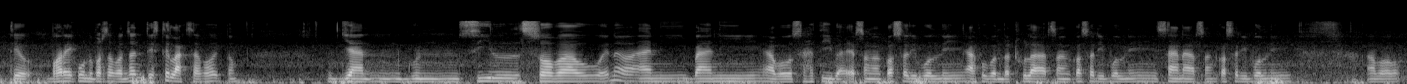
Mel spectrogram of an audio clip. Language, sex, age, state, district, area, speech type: Nepali, male, 30-45, West Bengal, Kalimpong, rural, spontaneous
